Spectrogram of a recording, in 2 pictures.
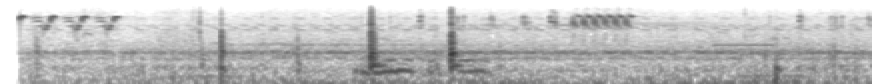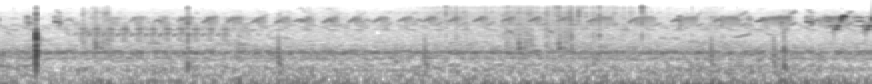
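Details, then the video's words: Sedge Wren (Cistothorus platensis) heard while birdwatching at Fazenda Lagoa do Coração, Rio Pardo, Rio Grande do Sul, Brazil: high thin chips open into a brief dry buzz, then a quick rattling trill and sharp notes over insect drone. "Cistothorus platensis"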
